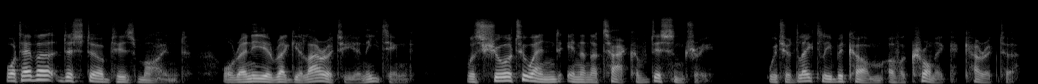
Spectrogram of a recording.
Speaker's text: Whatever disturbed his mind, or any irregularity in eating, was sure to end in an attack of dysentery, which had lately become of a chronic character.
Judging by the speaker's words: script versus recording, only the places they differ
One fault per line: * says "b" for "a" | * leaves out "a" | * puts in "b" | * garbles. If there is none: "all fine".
all fine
